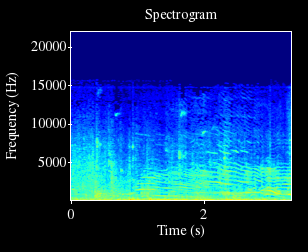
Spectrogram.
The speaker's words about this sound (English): The wire flies back into the teeth of the shark, throwing up sparks. And the shark machine explodes in a ball of fire.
